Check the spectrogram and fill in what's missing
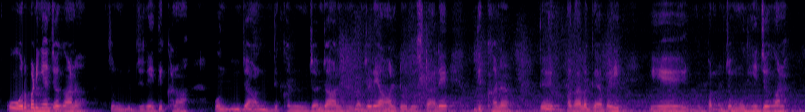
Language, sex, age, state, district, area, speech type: Dogri, female, 60+, Jammu and Kashmir, Reasi, urban, spontaneous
